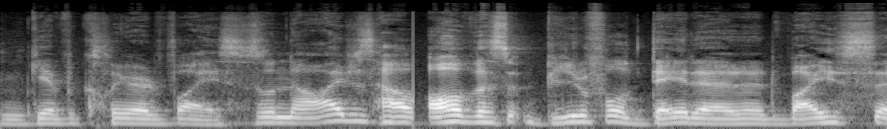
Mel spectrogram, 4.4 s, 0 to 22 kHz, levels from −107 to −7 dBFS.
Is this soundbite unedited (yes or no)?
no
